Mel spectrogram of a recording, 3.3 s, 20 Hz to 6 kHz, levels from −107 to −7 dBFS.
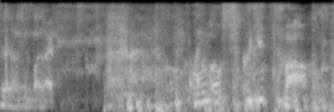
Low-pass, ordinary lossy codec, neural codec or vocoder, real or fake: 5.4 kHz; none; codec, 24 kHz, 1.5 kbps, HILCodec; fake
